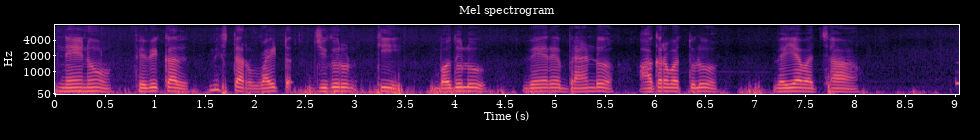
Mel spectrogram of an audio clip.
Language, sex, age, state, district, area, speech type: Telugu, male, 18-30, Andhra Pradesh, Chittoor, rural, read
